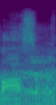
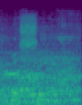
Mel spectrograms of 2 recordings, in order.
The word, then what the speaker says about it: Bossum: I was putting in the chip counts and asked his name and said Awesome Bossum. Now we got the pronunciation. I was saying Basim.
